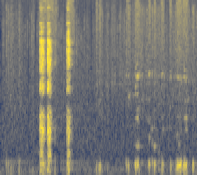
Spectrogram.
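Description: Near silence, broken by two faint, very short noises about half a second and just under a second in.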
